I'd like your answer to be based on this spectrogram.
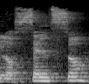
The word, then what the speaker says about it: Lo Celso: Respectively, the midfielders are Guido Rodriguez of America de Mexico, Giovanni Lo Celso, apparently is how he pronounces it since he moved to England, so we'll take that.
